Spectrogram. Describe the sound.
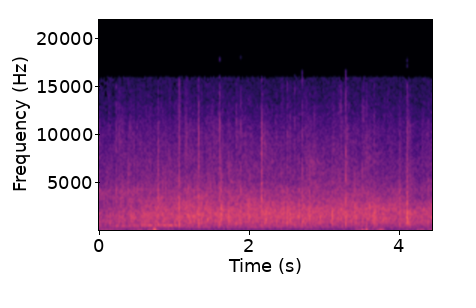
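An audience applauds during a French-language prayer service, a steady, dense clatter of clapping hands that continues at an even level throughout.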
